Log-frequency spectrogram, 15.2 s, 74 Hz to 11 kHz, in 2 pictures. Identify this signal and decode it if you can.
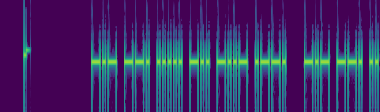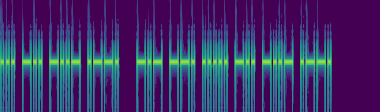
Morse code, heard as a keyed tone, about 22 wpm, 700 Hz. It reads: KG5DXP KG5DXP KG5DXP
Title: USA Call Signs Repeated 3x 22wpm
